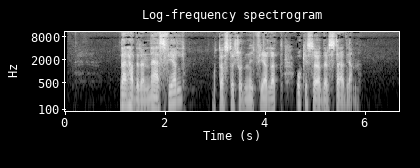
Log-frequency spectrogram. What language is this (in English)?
Swedish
